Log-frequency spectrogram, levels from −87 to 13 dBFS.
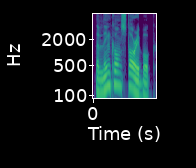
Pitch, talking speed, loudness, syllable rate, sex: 135 Hz, 190 wpm, -17 LUFS, 5.2 syllables/s, male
